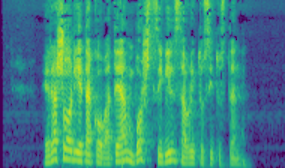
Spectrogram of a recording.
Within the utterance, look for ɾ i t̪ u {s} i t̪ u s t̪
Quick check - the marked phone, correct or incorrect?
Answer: correct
